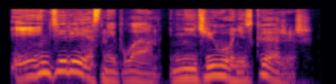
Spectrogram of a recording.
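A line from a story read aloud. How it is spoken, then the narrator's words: Grumble. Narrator (Russian): проворчал Крим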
